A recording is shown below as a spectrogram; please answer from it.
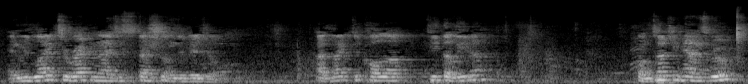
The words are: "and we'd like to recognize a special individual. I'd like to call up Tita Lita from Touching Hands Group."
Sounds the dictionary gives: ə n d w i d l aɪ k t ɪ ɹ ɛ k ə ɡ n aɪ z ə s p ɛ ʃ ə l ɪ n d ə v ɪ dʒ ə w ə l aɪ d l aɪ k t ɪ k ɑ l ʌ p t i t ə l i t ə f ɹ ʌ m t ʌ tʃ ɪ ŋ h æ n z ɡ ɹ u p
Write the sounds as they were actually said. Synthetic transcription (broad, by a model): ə n w i d l aɪ k t ɪ ɹ ɛ k ə ɡ n aɪ z ə s p ɛ ʃ l ɪ n d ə v ɪ dʒ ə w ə l aɪ d l aɪ k t ɪ k ɑ l ʌ p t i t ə l i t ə f ɹ ʌ m t ʌ tʃ ɪ ŋ h æ n z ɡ ɹ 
